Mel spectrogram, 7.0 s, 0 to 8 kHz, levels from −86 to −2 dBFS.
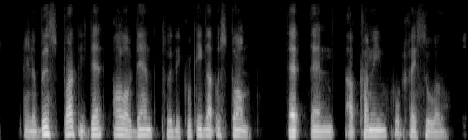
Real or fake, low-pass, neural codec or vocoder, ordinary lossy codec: fake; 7.2 kHz; codec, 24 kHz, 0.9 kbps, WavTokenizer, medium music audio release; AAC, 48 kbps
